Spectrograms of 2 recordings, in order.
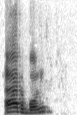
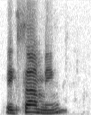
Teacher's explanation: en la palabra árbol, la palabra examen, llevan el acento en la penúltima sílaba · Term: palabras graves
